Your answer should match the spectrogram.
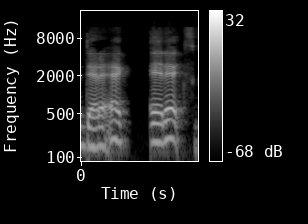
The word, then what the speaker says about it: DataEdX: So I'm always messing that word up. I want you to say it the way you pronounce it. So the company that you started is Data edX group, and it is data education with the X factor.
